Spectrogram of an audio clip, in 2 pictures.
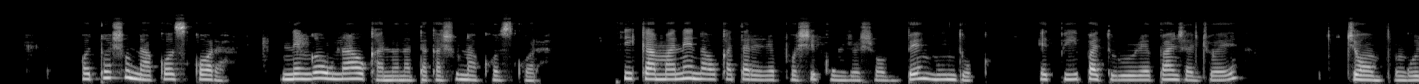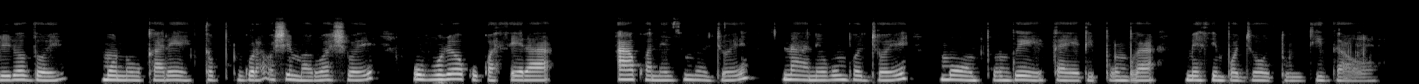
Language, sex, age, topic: Oshiwambo, female, 18-24, finance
